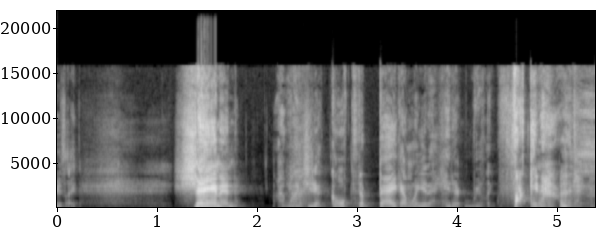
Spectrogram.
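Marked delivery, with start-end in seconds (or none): 1.2-5.2 very loud voice cutting right through. Retelling a coach talking in his ear at the bag: imitating Paulie's cutting voice. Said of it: "had that voice that cut right through".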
